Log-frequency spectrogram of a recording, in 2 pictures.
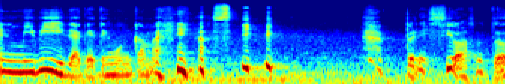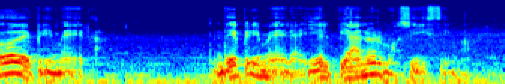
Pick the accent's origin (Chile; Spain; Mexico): Spain; Como buenos españoles, al llegar a Sagunto no encontrábamos dónde estaba el salón y qué era.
